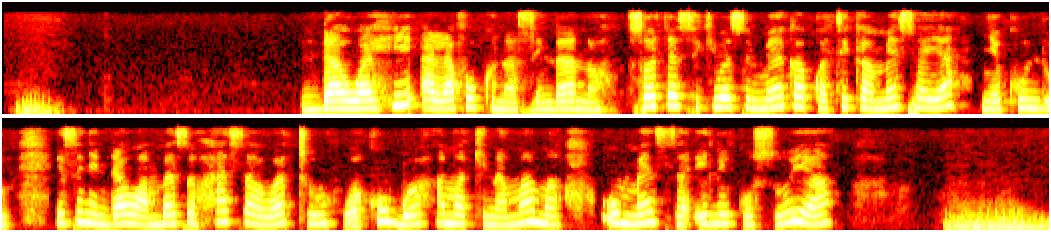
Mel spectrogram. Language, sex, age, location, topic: Swahili, female, 25-35, Nakuru, health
